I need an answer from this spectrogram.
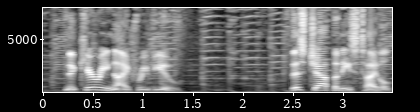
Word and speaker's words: nakiri: knife becomes clear automatically the word nakiri can be broken down into two syllables not and carry in nakiri meaning na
